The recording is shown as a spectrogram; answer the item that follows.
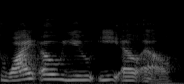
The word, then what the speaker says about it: Ewell: Now, there was a suspect, Ewell, I think that's how you pronounce it. It's Youell.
